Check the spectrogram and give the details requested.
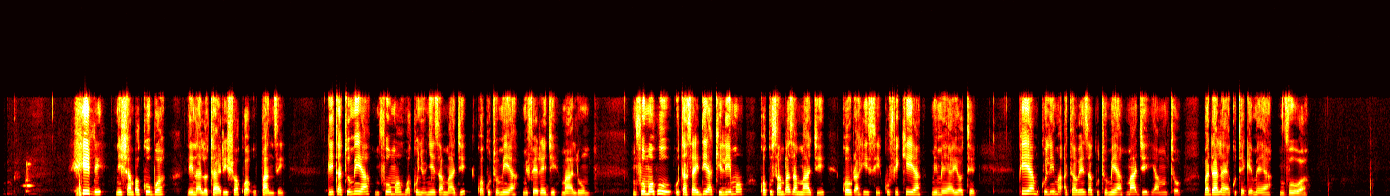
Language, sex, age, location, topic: Swahili, female, 18-24, Nairobi, agriculture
